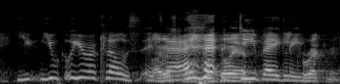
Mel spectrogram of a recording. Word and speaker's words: Dee Begley: to interview her here so welcome to Detroit D B Begley sorry about that and I'm glad to have you here did I pronounce that right you you you were close D Bley corre D Bley and I'm from Cork so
